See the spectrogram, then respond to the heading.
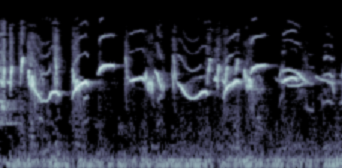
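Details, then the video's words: Oriental magpie-robin (kacer) singing a masteran tutor song for a fighter bird: dense run of high twittering and slurred whistles, rapid and varied, with wavy notes near the end. "MASTERAN KACER JADI FIGHTER"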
